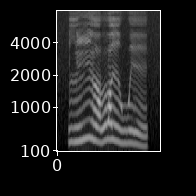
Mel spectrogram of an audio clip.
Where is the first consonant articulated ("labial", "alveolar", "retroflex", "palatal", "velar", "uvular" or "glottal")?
alveolar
